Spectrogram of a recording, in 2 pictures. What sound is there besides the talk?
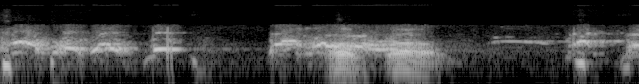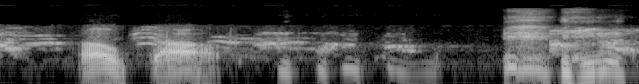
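dog barking and whimpering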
